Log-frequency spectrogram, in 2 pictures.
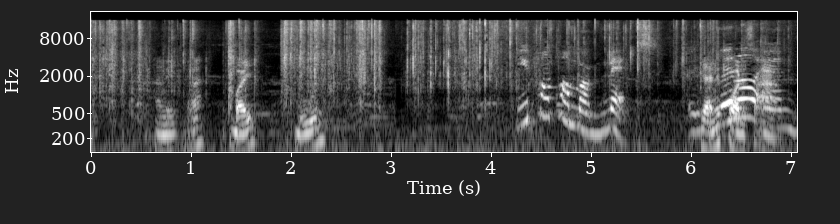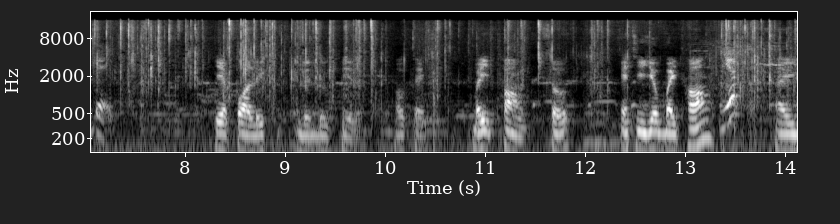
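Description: Clear plastic bags of craft pom-poms and beads crinkling as they are handled over a shopping cart, with voices talking throughout; the loudest moment is a rising-and-falling voiced sound about halfway through.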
